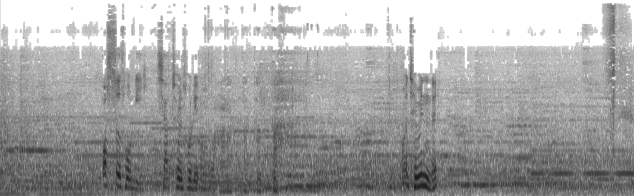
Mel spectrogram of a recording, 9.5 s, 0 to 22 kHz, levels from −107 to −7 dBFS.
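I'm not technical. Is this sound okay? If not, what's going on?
Yes, this sound is okay, and there's nothing going on with it that needs fixing.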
